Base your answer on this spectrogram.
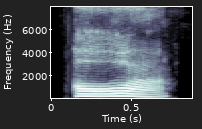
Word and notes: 偶尔: ǒu ěr

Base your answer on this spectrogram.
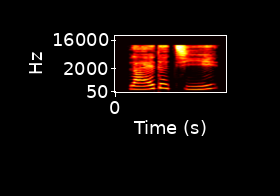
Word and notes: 来得及: lái de jí

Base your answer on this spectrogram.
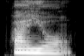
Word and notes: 哎哟: āi yō

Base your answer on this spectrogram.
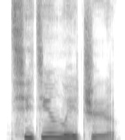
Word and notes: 迄今为止: qì jīn wéi zhǐ

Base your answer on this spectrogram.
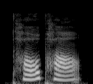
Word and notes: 逃跑: táo pǎo

